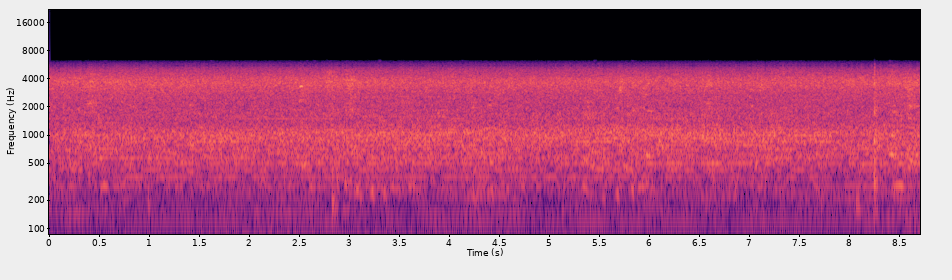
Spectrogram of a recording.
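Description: Steady, even room noise with faint, indistinct chatter from onlookers.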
